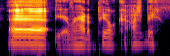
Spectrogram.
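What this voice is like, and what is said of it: Imitates another person's voice. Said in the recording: “That was my Bill Cosby impression.”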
